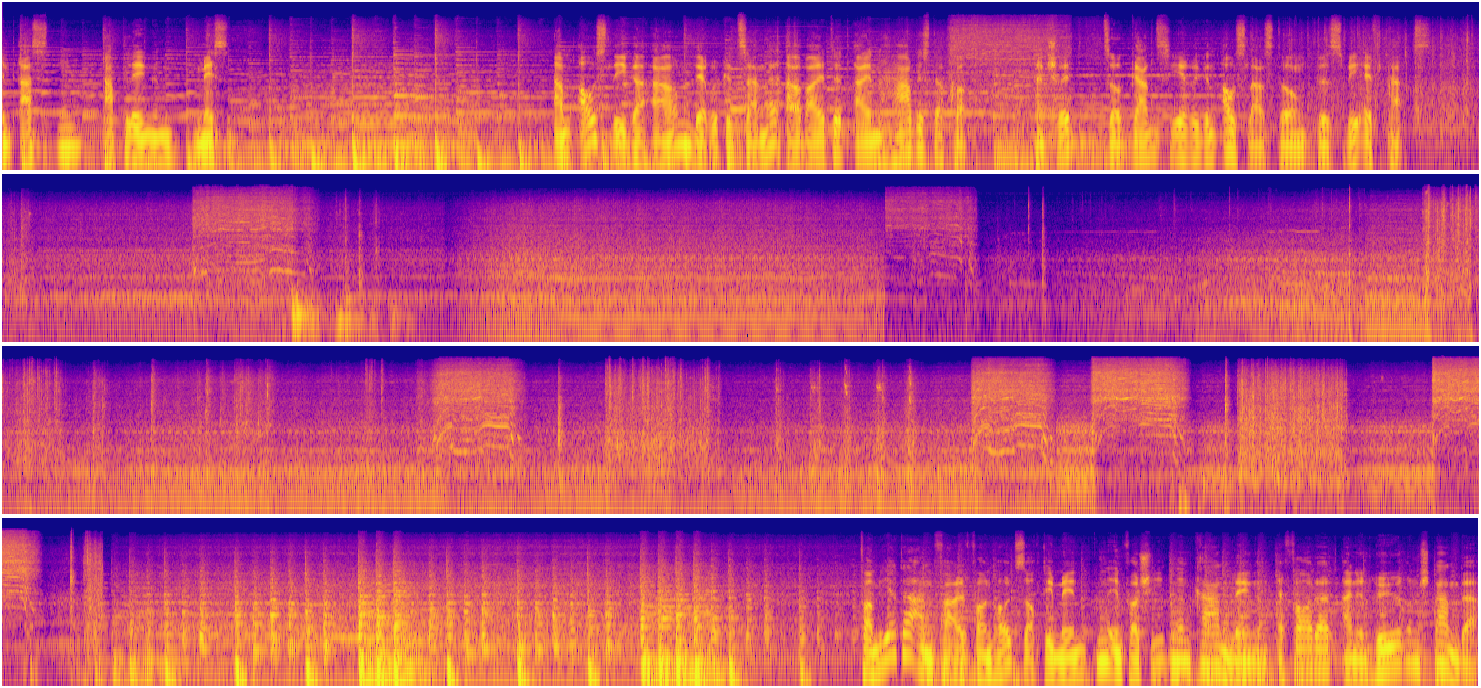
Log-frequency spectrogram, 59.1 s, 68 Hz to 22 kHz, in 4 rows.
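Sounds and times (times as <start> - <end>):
tractor engine running under load: 0.0 - 59.0
harvester head sawing through logs: 7.0 - 19.0, 23.5 - 24.6, 33.1 - 34.9, 35.5 - 43.1, 43.8 - 45.5.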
